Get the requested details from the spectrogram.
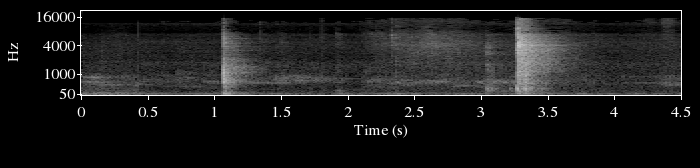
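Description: Small plastic pieces tap down onto a wooden board.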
